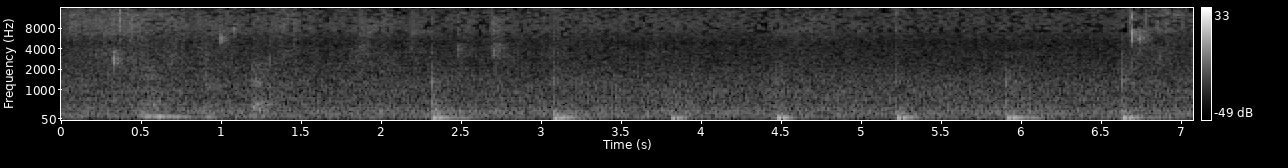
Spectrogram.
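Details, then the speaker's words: Simulated neonatal resuscitation training (preterm newborn): an assistant taps steady low beats, 8 in 6 seconds, about 80 per minute, as the heart rate heard by stethoscope, imitating neonatal bradycardia. "Di sini kita dengarkan 8 denyut dalam waktu 6 detik, yaitu didapatkan 80 kali per menit."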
